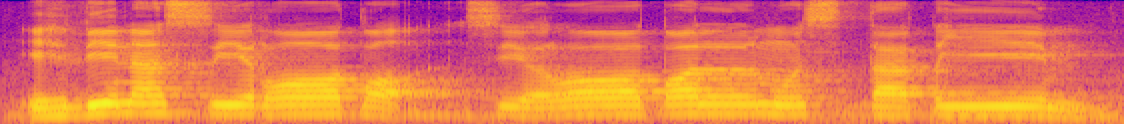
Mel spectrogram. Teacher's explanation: kalau di sirot sirot itu karena pakai huruf shod maka ditebalkan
